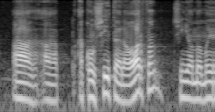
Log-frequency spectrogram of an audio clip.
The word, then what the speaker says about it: Conchita: A mamãe de Conchita, da Conchita, deixa eu só dizer uma coisa, 2 formas aqui de pronunciar. A mais comum é Conchita. Conchita, em espanhol, mas é interessante.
